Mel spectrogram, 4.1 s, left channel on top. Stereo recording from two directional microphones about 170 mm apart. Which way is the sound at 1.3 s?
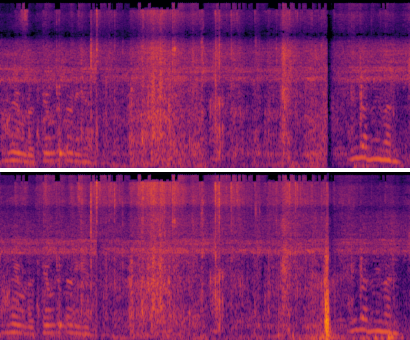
10° right (ahead or behind).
